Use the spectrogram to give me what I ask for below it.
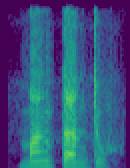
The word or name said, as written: Mam tanto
